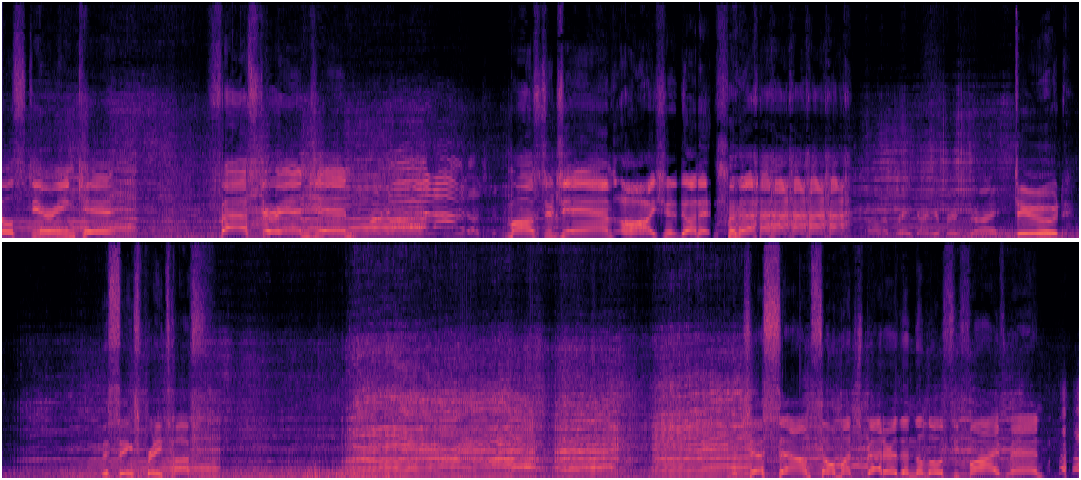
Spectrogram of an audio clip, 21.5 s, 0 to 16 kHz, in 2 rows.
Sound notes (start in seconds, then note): 7.1 laughs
